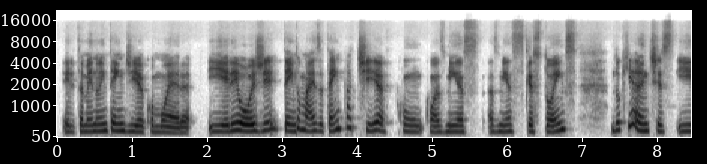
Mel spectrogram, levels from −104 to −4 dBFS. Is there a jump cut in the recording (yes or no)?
yes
